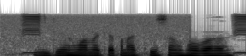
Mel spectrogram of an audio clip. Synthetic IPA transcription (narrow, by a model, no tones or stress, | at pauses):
d͡ʒẽɦɐmamẽket̪nakisəmɦoɡaɦɛ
